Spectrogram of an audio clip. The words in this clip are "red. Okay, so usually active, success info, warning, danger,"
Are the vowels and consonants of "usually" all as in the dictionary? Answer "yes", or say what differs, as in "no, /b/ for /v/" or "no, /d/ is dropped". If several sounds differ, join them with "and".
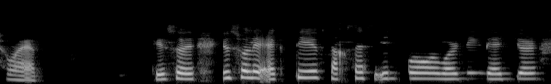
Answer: no, /s/ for /ʒ/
